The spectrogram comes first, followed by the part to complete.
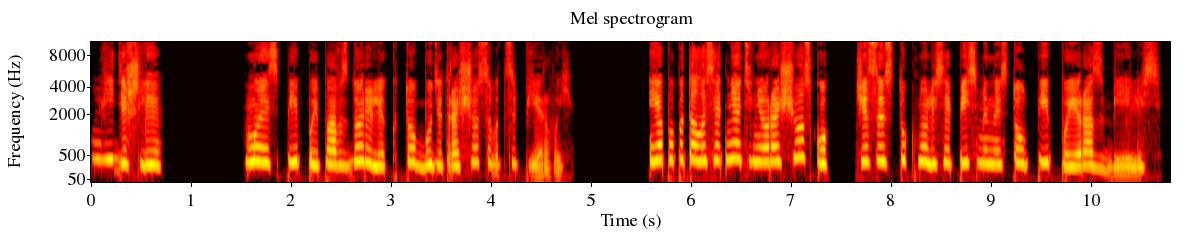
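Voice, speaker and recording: A high cheeky little girl, as a woman reads her. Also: creaky, dry recording, clean studio sound. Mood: sheepish. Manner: bright, fast, teasing chatter. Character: mischievous fibbing little girl.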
